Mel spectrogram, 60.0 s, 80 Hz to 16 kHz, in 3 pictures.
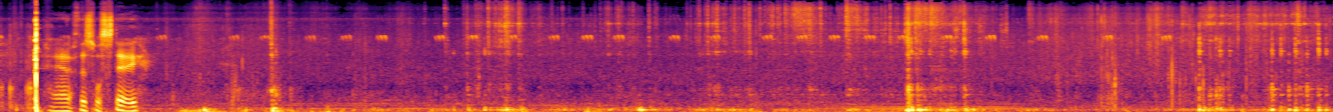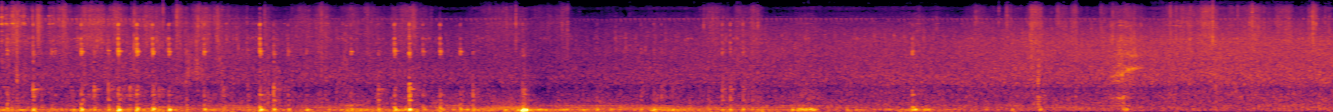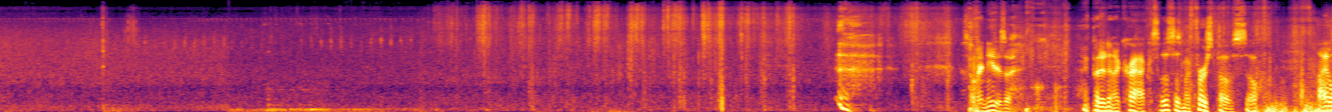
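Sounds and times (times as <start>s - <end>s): wire dragged through dry grass: 1.4s - 40.9s, 43.4s - 59.9s
low rumble: 2.1s - 34.7s, 43.4s - 47.2s, 54.5s - 59.9s.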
